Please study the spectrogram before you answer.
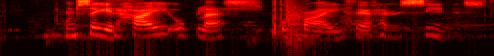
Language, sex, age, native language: Icelandic, female, 11, Icelandic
